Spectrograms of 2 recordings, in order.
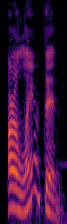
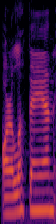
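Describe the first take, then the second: First: An N sound comes before the 'th'. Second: No N sound comes before the 'th'. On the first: The speaker calls it wrong. "I kept calling it Arlanthan" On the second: The speaker calls it right. "It's like Arlathan"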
